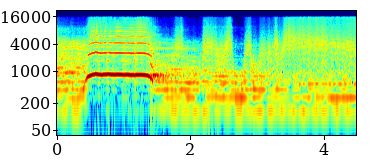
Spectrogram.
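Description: Live rock band playing a sustained chord, with a loud high note that slides up into pitch and is held for about a second before dropping away.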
